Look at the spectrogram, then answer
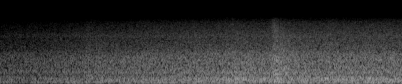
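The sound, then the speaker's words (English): A steady, distant machine hum from a huge 30-foot-long conveyor dishwasher in a cavernous dish room, a broad rushing drone that swells slightly louder toward the end, with one brief clink partway through and no voices. “Then, I heard a familiar hum in the distance.”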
